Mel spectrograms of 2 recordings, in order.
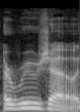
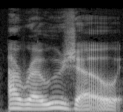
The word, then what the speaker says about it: Araújo: and like their last name they pronounce it like Arujo, and they make like a big deal out of that in the movie, like the pronunciation of their name, but it's actually like not, he's like, that's just not a name in Portuguese, and he's like, it's Araújo is a name,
